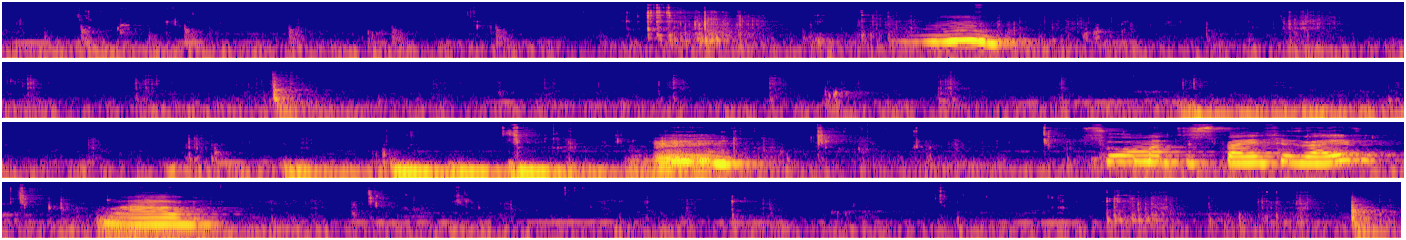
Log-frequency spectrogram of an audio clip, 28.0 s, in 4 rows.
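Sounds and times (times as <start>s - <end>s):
low rumble: 12.6s - 18.1s
wet chewing clicks: 21.0s - 21.5s, 22.3s - 25.0s, 25.7s - 27.7s.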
